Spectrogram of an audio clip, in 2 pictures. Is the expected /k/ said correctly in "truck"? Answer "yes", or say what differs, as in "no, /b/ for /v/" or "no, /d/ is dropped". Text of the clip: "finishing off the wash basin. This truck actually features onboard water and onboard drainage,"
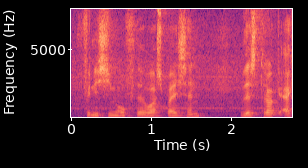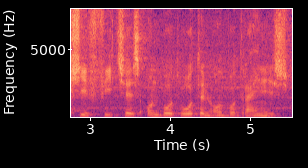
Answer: yes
